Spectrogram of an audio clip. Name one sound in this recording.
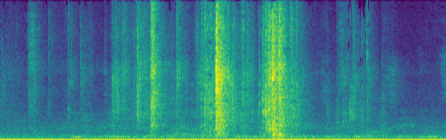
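Foil wrapping crinkles as a pack is torn open.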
